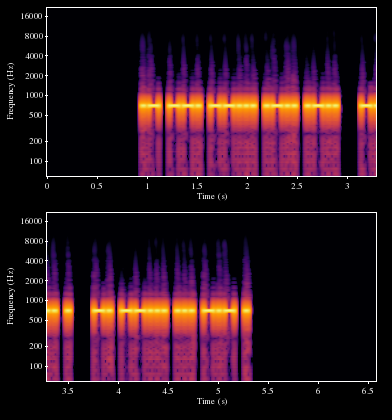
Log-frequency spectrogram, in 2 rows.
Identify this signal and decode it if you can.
Morse code, heard as a keyed tone, about 34 wpm, 700 Hz. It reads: AG7LL DE N7SKE
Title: USA Callsign DE Callsign - 5 Characters - 35wpm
